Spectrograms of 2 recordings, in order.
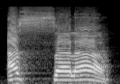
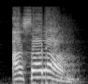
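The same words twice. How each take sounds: First: The l sound is held before release. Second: The l sound is short, not held. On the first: The speaker calls it right. "Tapi assalam" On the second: The speaker calls it wrong. "Bukan assalam"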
